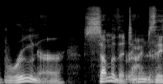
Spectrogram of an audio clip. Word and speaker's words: Brunner: with the TV show was Bruner for Bruner because all this time Mr Brunner it's b r u n n r so when I read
